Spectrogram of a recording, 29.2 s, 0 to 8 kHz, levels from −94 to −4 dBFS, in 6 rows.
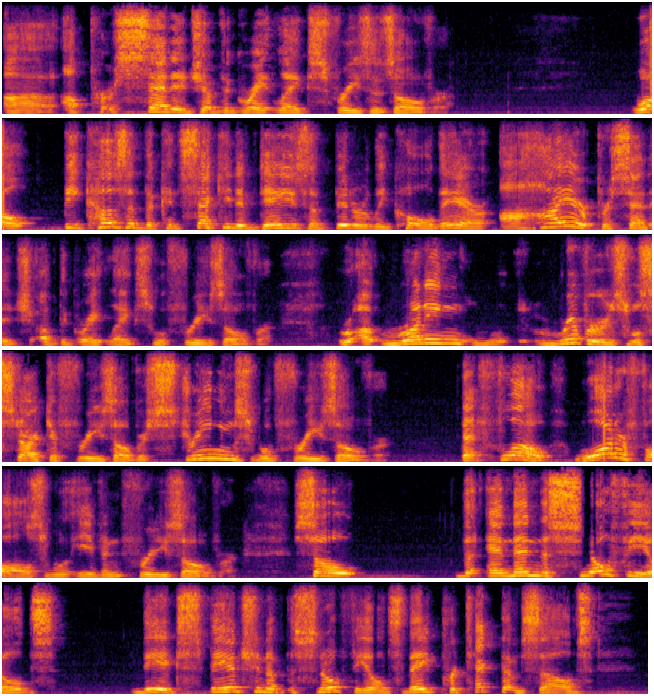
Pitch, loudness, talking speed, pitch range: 165 Hz, -20 LUFS, 130 wpm, 145-215 Hz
